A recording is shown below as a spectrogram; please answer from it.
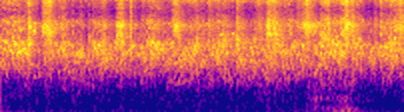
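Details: On an autumn morning, feeding parakeets pour out a constant wash of squeaky twitters and rasping squawks. A soft low thud sounds near the end.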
